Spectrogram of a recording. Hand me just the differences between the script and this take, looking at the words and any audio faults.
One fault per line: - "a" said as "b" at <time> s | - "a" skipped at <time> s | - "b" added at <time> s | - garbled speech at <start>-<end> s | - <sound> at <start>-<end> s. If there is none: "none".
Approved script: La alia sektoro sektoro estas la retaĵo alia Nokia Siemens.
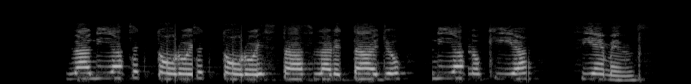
none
